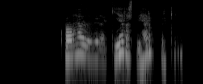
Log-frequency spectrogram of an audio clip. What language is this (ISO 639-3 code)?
isl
